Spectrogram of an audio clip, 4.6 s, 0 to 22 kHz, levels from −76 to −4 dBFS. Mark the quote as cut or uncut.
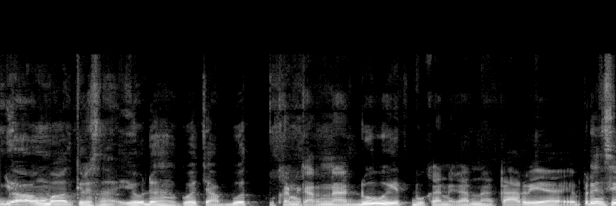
cut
